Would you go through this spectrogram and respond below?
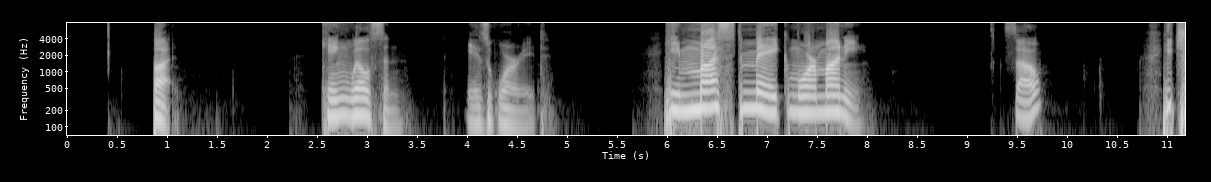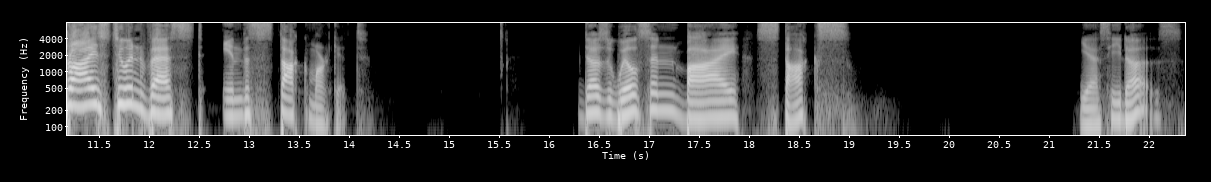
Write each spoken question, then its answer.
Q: Does Wilson buy stocks?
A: Yes, he does. Wilson buys stocks.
